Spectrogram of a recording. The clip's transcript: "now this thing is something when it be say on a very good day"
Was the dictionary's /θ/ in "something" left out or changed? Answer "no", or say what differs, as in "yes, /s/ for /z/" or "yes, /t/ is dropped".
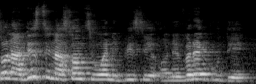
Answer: yes, /t/ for /θ/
